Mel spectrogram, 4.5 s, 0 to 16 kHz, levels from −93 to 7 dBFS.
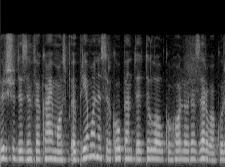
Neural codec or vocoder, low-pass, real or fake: none; 7.2 kHz; real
